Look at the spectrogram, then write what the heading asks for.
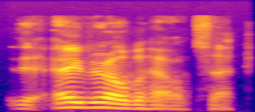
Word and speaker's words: Obi Oberholzer: Your number 4, Obi Oberholzer. Is that how you pronounce it? Obi Oberholzer. Yeah. Obi Oberholzer.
